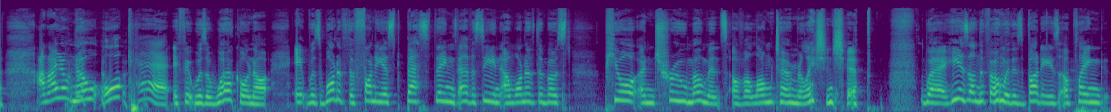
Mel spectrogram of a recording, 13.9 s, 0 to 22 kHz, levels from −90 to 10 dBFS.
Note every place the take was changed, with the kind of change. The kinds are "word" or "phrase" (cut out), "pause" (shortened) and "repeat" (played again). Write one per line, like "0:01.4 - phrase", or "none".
0:05.7 - word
